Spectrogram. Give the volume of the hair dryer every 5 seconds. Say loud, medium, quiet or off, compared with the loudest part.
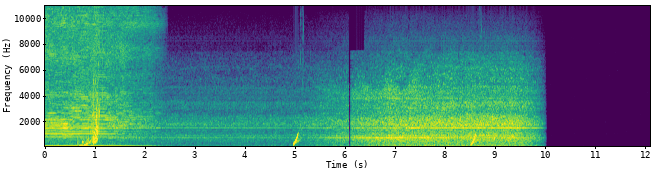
quiet, loud, off.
